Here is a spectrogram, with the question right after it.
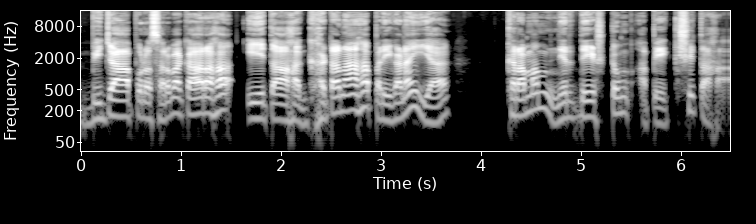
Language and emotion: Sanskrit, neutral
